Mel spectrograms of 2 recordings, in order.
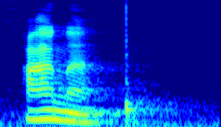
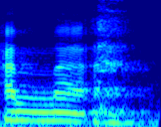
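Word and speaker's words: أنا: Ya, cara bacanya hati-hati, nunnya jangan sampai ada syiddah ya, pendek. Ana. Ya, karena terkadang ada ana. Nah, itu sebetulnya ada syiddahnya, anna.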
